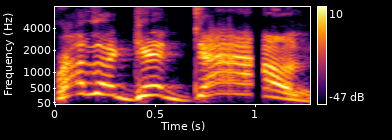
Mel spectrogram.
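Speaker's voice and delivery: very high, screamed-out cry. Voicing a character warning his brother during a fight: screaming out. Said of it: "he just screams out".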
